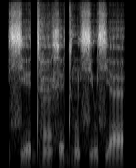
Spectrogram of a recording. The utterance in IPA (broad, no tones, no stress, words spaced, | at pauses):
sʲe dʱæ̃xedʱũ sʲusʲæ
